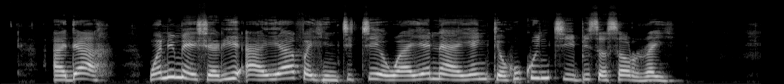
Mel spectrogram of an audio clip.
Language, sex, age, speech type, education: Hausa, female, 30-45, read, tertiary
